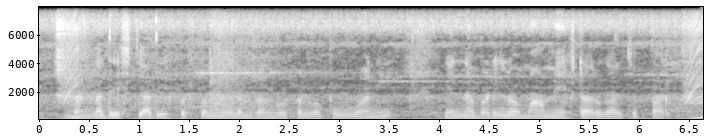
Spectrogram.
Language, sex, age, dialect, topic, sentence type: Telugu, female, 18-24, Central/Coastal, agriculture, statement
